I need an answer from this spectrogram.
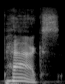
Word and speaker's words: P4X: He adopted his pseudonym P4X, pronounced PAX, a cheeky, almost ironic nod to enforcing peace through punishment.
